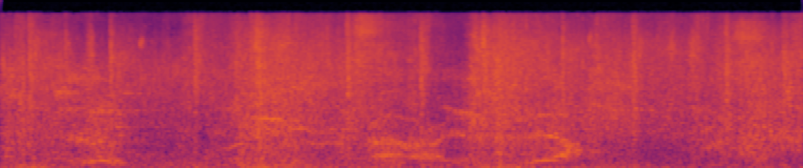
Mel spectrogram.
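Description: Spell effects crackle and burst during a game battle.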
